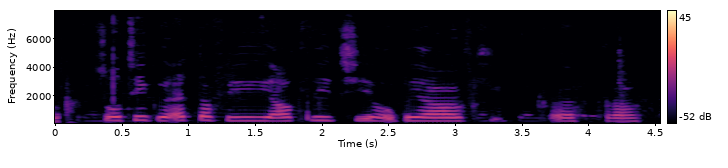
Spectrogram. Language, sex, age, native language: Icelandic, male, 13, German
